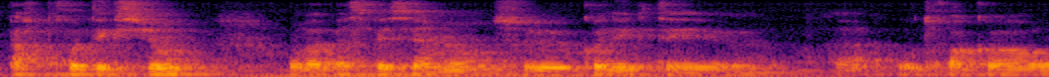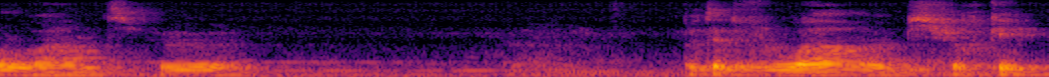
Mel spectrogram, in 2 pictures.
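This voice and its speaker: A man's voice: on the low side, level tone, a little slow, pauses often, mellow, far from the mic, slight background noise. A man from France speaking alone to camera in an improvised, hesitant monologue, with frequent fillers and restarts. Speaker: video creator. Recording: echoey room, voice from afar.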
